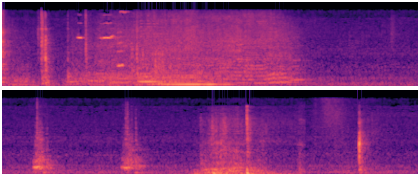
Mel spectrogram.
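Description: A frosted-glass sliding cabinet door rolling along its track for about two seconds, then a few soft knocks as the furniture is handled. A drawer on metal runners is pulled out with a clatter near the end, and a short click follows.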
